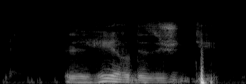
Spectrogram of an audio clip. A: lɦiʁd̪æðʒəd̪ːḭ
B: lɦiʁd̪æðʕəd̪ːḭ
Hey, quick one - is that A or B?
A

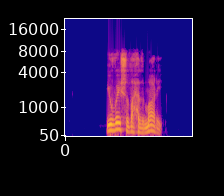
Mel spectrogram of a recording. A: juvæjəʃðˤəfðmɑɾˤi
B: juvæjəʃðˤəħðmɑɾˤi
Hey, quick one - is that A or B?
B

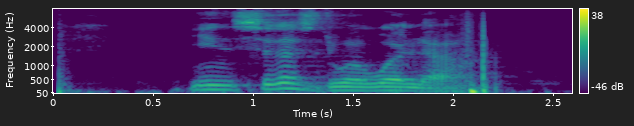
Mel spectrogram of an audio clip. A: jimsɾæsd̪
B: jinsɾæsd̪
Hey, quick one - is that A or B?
B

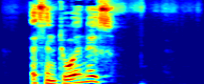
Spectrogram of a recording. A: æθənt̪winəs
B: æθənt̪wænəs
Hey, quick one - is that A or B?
B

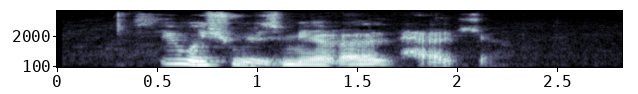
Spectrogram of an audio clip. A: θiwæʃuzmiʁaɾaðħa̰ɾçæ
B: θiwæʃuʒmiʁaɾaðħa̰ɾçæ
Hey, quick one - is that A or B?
A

